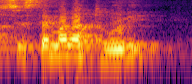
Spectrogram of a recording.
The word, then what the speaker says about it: Systema Naturae: Ele publicou um livro com o título em latim, chamado Systema Naturae, pronuncia-se dessa maneira em latim, onde uma das partes do livro ele tratava sobre como organizar esses seres vivos.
